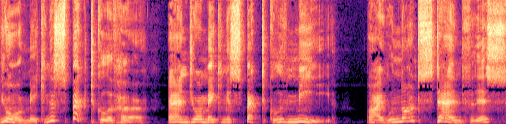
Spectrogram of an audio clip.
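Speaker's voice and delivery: big, booming, resounding voice, genuinely angry. Reading a story aloud, a character scolding in public: booming voice. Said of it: "Ames boomed".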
